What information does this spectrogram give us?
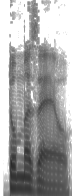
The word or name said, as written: Tommaseo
